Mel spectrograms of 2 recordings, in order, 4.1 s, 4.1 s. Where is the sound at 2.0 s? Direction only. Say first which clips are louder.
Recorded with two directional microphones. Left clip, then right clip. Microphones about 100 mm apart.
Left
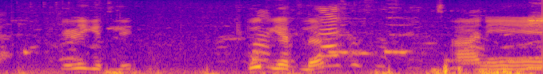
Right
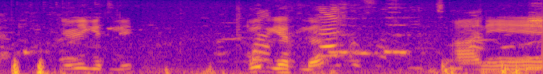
Even; 25° left (ahead or behind).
